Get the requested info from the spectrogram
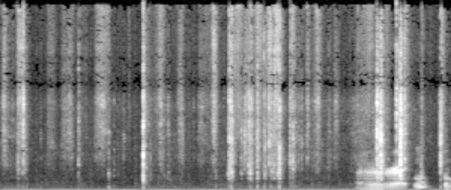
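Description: Tarot cards being shuffled by hand: scattered soft clicks and snaps of card stock. About five seconds in there is a brief wordless hum from a woman's voice.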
